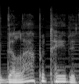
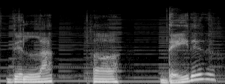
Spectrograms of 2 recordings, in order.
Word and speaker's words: dilapidated: By the way, dilapitated that that was a word for the longest time. I had to like learn how to pronounce dilapitated. Dilapitated. Dilapitated. Dilapitated. Am I even saying that right? Actually, it's dilapidated. I thought it was dilapitated. Dilap dilapitated. Dilapidated. Anyway, uh little dilapidated shelves.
